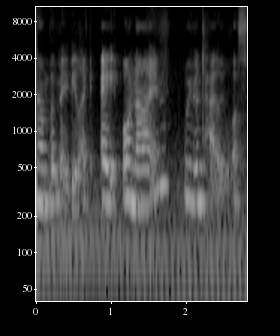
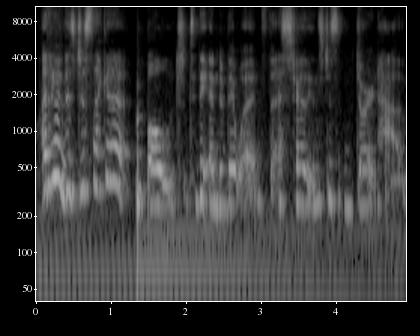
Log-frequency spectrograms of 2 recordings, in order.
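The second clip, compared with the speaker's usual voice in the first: normal talking voice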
